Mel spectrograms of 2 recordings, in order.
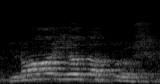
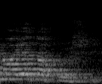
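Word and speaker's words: নঞ্ তৎপুরুষ: Number 2 হচ্ছে নয় তৎপুরুষ। অনেকেই নঞ্চ বলে না, এটা উচ্চারণ হবে নয় তৎপুরুষ।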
